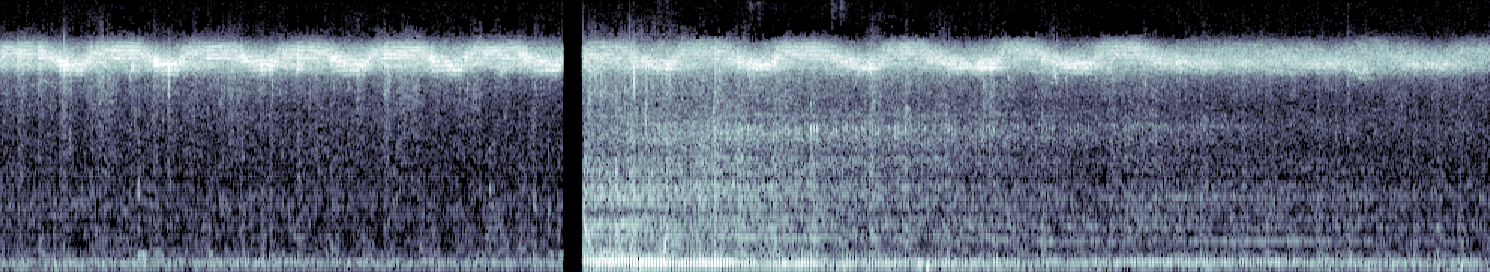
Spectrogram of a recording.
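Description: Forest insect chorus: a steady high-pitched drone that wavers up and down in a slow, regular wave, over a low rumble. The sound cuts out for an instant about a third of the way through.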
